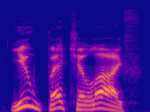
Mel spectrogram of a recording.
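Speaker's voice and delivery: drawn-out American "you bet your life"; the American tourist agreeing eagerly, slow; American accent. Acted. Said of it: "said the American".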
